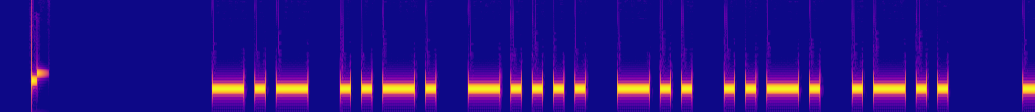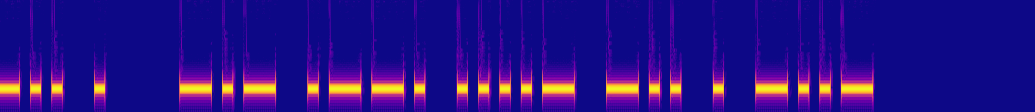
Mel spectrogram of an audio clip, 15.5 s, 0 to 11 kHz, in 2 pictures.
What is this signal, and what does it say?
Morse code, heard as a keyed tone, about 15 wpm, 700 Hz. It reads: KF6DFL DE KP4DEX
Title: USA Callsign DE Callsign - 6 Characters - 15wpm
